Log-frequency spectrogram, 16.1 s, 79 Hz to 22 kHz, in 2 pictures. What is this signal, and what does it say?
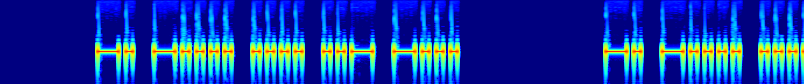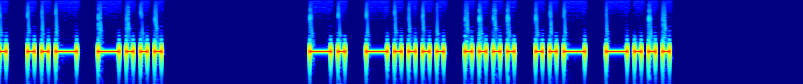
Morse code, heard as a keyed tone, about 17 wpm, 700 Hz. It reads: N6HUB N6HUB N6HUB
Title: USA Call Signs - 5 Characters - Repeated 3x - 17wpm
